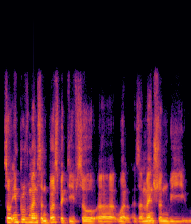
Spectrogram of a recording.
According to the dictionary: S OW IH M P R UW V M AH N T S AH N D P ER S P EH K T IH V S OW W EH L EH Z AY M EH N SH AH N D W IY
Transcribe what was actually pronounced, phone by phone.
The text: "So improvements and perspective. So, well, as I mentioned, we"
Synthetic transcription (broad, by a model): S OW IH M P R UW V M AH N T S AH N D P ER S P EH K T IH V S OW W EH L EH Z AY M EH N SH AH N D W IY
